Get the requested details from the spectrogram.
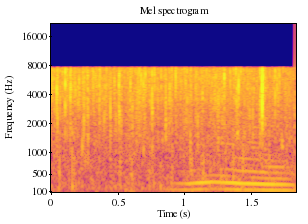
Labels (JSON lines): {"label": "biophony", "recorder": "SoundTrap 300"}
